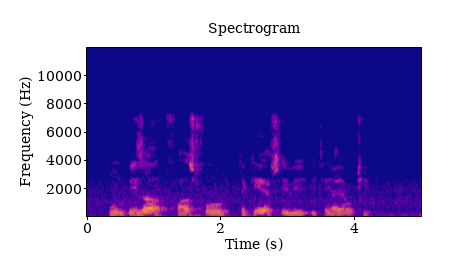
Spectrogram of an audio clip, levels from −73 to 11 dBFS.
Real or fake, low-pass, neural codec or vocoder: real; 7.2 kHz; none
